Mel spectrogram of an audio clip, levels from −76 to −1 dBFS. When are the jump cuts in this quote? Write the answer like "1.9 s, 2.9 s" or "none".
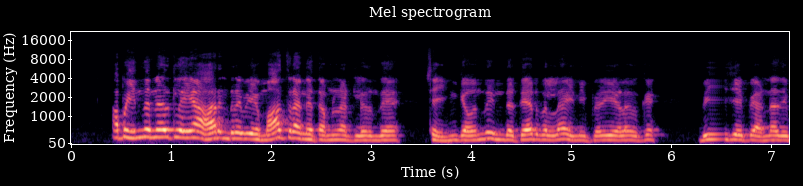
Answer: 3.4 s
